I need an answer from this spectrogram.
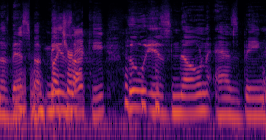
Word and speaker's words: Miyazaki: I was teasing you last week about your pronunciation of this, but Miyazaki, who is known as being, they call him the Japanese Walt Disney.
